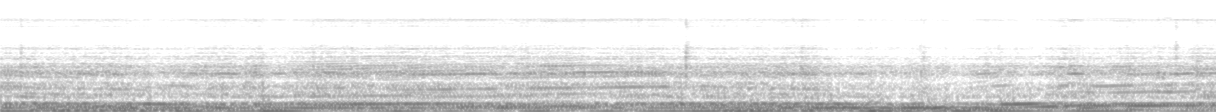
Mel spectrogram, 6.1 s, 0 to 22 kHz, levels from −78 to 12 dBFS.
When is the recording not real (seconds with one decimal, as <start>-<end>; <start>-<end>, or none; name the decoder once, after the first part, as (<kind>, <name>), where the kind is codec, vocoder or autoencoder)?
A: 3.6-4.8 (vocoder, BigVGAN v2)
